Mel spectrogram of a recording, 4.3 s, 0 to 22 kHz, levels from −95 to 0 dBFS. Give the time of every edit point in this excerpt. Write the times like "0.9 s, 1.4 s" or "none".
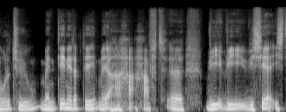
none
